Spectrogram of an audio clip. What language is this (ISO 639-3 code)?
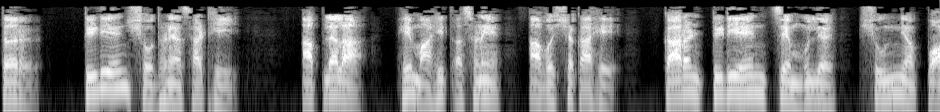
mar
